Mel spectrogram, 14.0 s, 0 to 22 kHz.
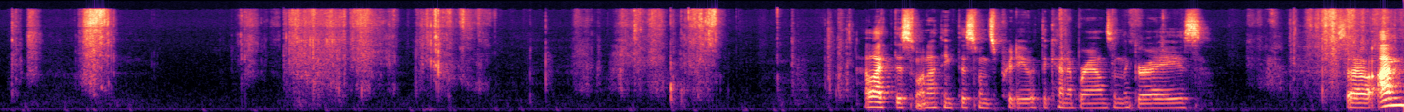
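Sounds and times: paper sheets rustling and sliding: 12.5s - 14.0s.

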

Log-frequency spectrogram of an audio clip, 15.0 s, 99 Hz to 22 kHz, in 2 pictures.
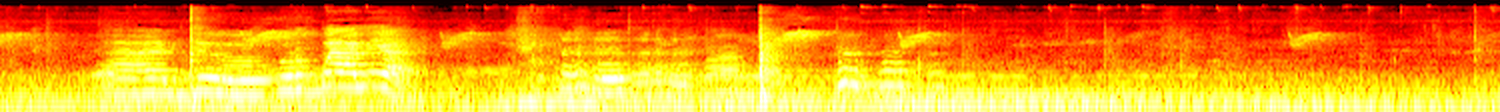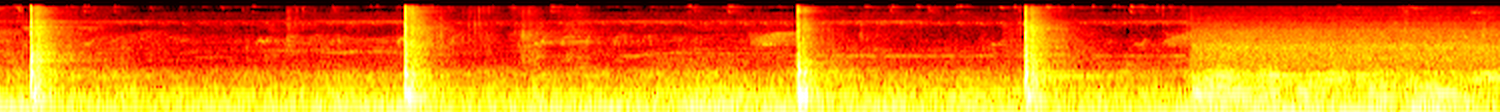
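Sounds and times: knife chopping meat on wood: 12.6s - 12.9s.

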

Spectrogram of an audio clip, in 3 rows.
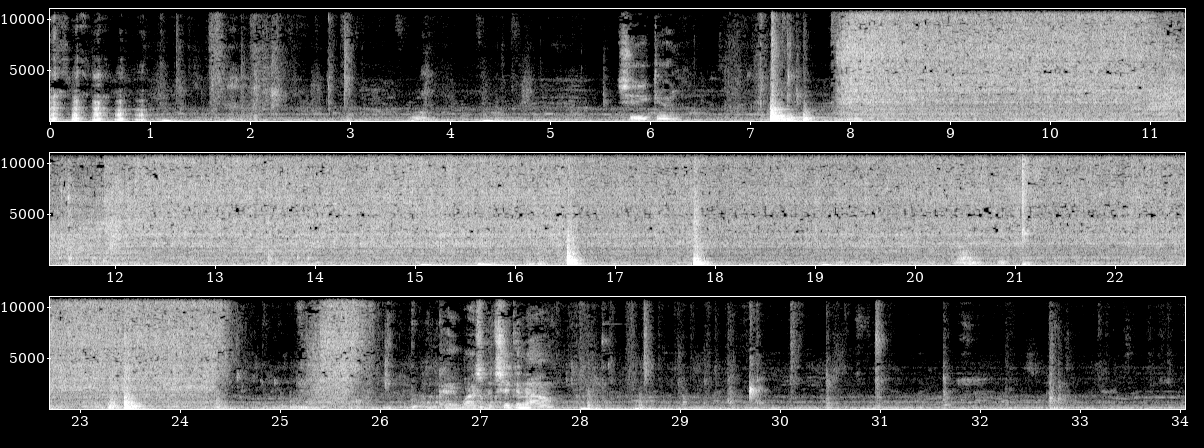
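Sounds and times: tap running into sink: 15.0s - 16.9s, 17.7s - 18.1s, 20.4s - 21.3s, 22.6s - 24.5s.

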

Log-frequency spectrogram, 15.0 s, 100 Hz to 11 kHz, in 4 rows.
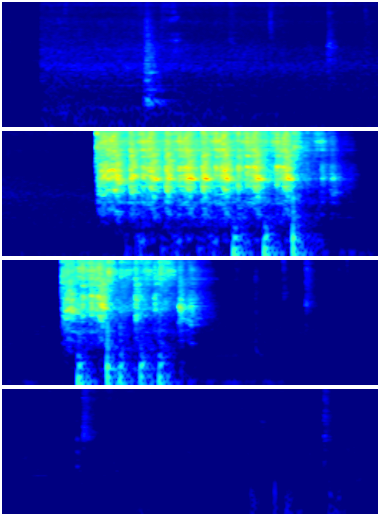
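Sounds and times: motorcycle engine cranking: 4.7s - 7.2s, 8.1s - 9.6s.

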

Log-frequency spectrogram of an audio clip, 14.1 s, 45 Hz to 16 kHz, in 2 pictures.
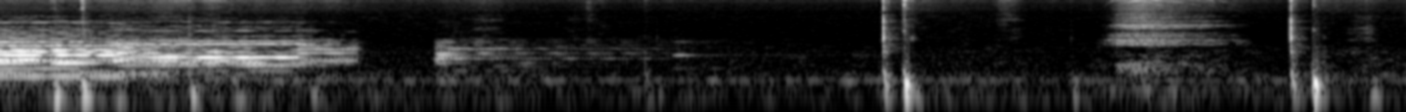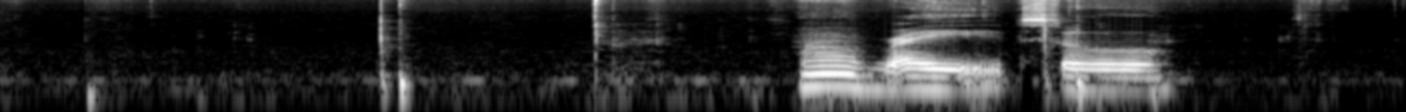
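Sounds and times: closing music: 0.0s - 4.0s
computer mouse clicks: 4.4s - 4.6s, 6.5s - 6.7s, 8.9s - 9.2s.

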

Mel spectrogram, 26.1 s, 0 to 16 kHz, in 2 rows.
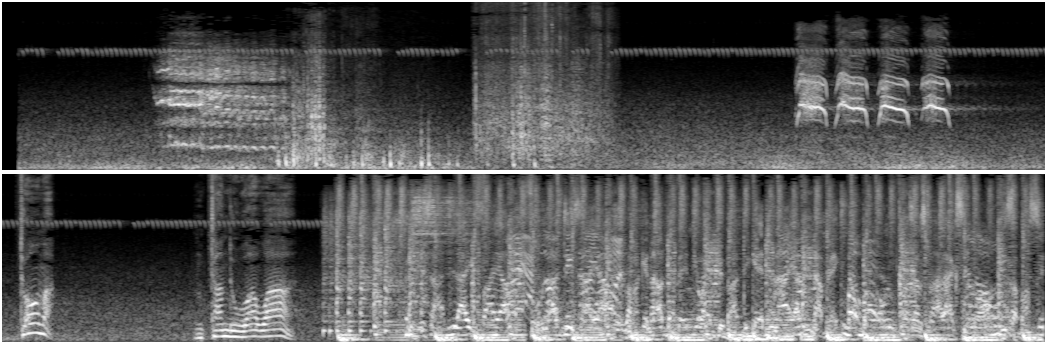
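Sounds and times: pulsing insect trill: 0.3s - 19.4s
horse whinnying: 1.9s - 4.4s
hooves clattering: 2.9s - 7.7s
short calls: 10.0s - 14.0s.

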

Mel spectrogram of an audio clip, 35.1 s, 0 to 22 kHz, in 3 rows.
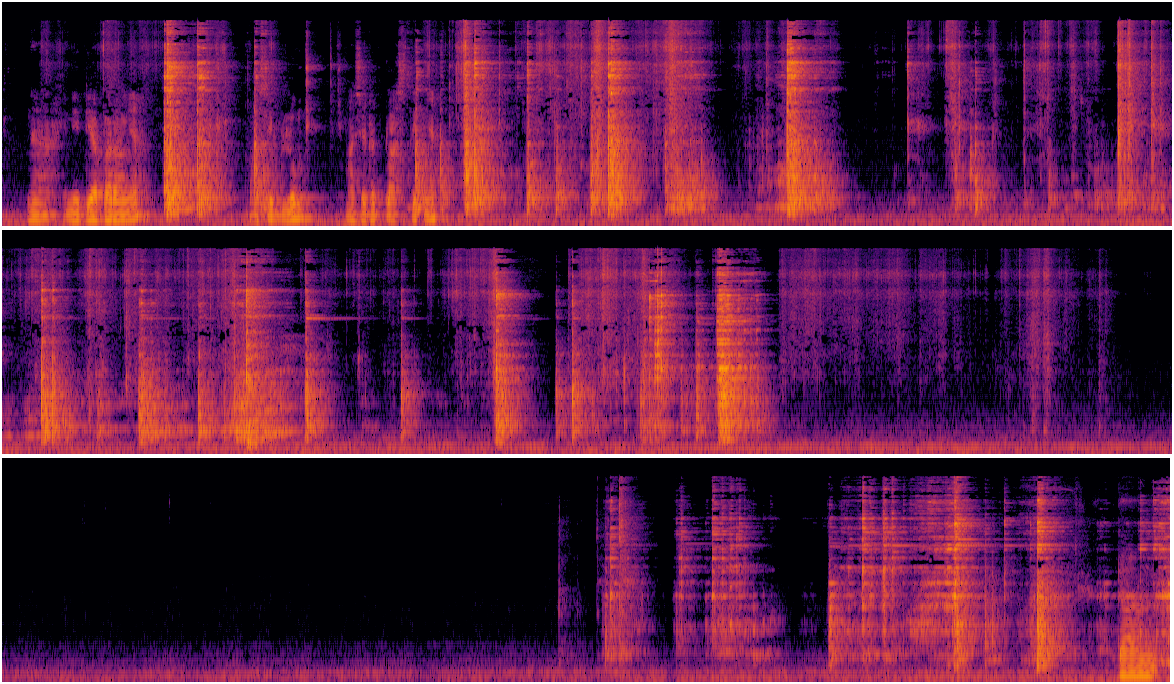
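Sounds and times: metal pipe clinking and scraping: 1.0s - 19.8s, 29.4s - 35.0s
plastic wrap being cut and peeled: 15.2s - 16.7s, 19.5s - 22.9s.

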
